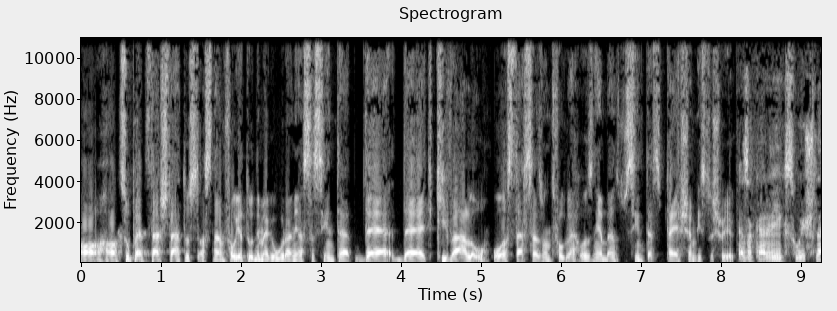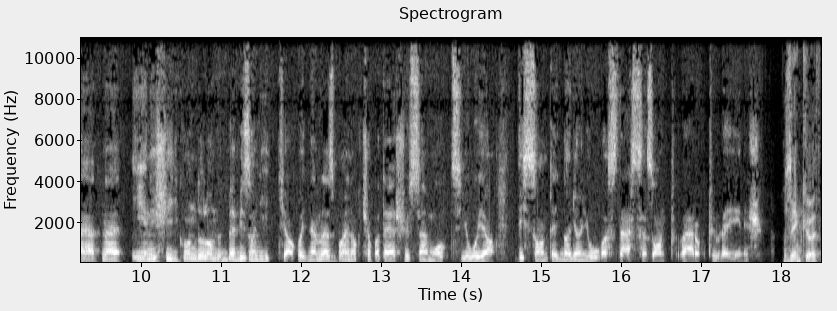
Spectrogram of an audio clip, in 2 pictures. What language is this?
Hungarian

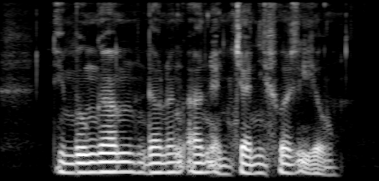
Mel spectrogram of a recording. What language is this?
English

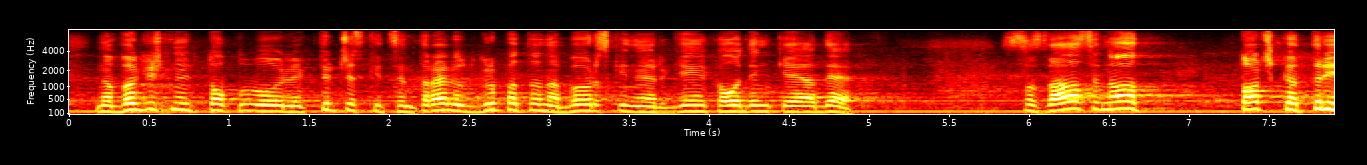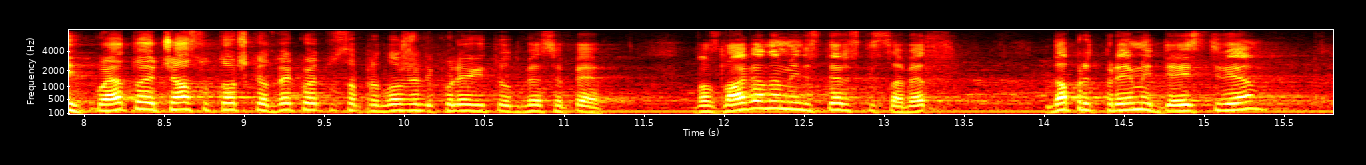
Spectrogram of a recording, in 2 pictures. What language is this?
Bulgarian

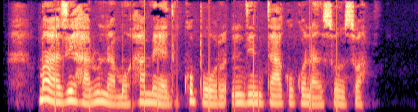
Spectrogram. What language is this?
Igbo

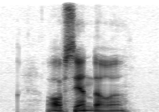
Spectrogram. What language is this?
Swedish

